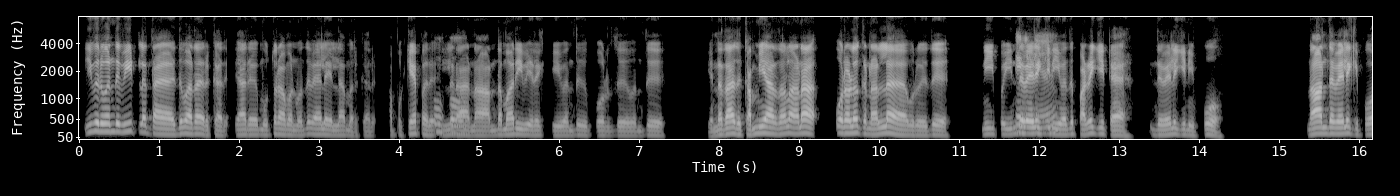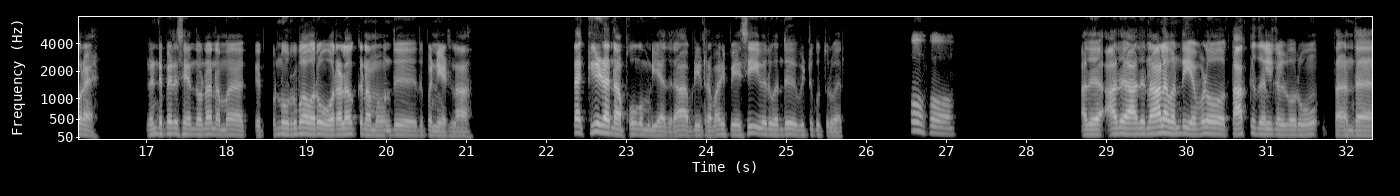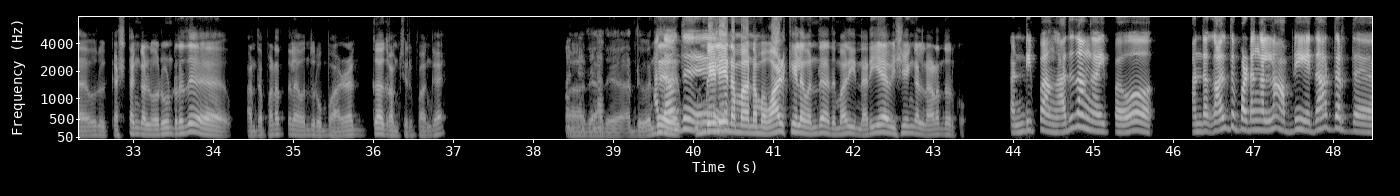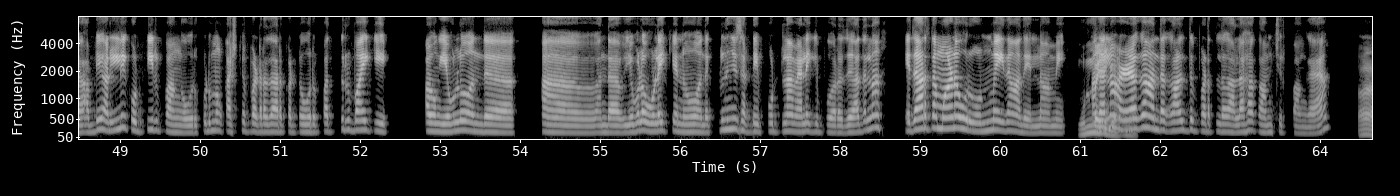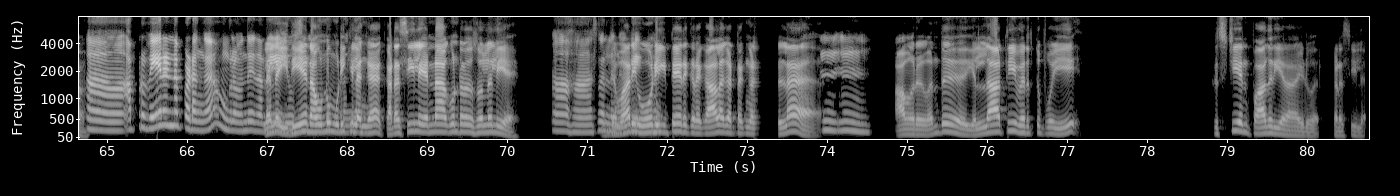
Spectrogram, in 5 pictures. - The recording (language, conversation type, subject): Tamil, podcast, ஒரு திரைப்படம் உங்களை சிந்திக்க வைத்ததா?
- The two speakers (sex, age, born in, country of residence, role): female, 35-39, India, India, host; male, 45-49, India, India, guest
- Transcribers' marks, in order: surprised: "அழகா"; "எதார்த்தத்த" said as "எதார்த்தர்த"; laughing while speaking: "ஆஹ. சொல்லுங்க கேட்கறேன்"; "காலகட்டங்கள்ல" said as "காலகட்டங்க ல"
